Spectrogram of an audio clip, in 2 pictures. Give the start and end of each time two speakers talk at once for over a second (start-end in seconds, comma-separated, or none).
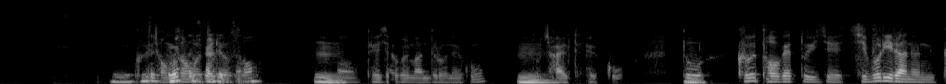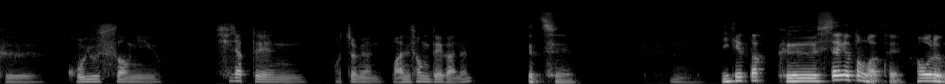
1.3-2.6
